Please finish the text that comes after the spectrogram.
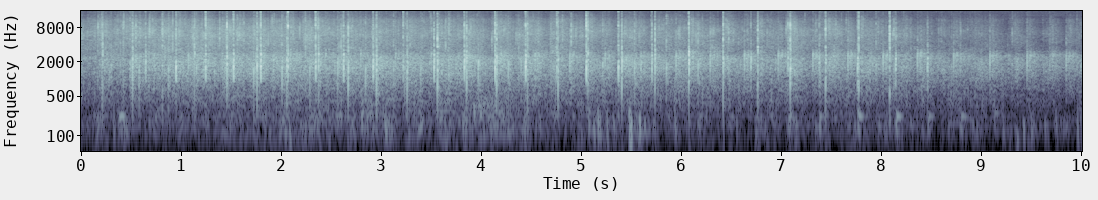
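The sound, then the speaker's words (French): An audience applauds a parliamentarian steadily for the full duration, a dense wash of many hands clapping at moderate loudness with a few sharper individual claps standing out. “Merci, on peut l'applaudir.”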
